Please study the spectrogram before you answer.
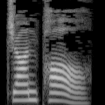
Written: johnpaul

